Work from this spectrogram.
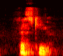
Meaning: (noun) A straw, wire, stick, etc., used chiefly to point out letters to children when learning to read
- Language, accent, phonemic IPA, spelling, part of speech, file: English, Southern England, /ˈfɛskjuː/, fescue, noun / verb, LL-Q1860 (eng)-fescue.wav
